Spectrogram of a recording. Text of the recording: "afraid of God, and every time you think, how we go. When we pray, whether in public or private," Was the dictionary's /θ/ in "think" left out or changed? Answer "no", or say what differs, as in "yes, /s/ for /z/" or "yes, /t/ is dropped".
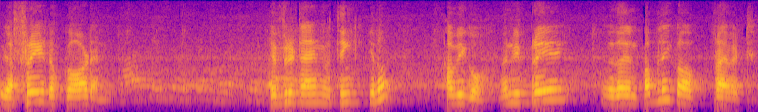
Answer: yes, /t/ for /θ/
